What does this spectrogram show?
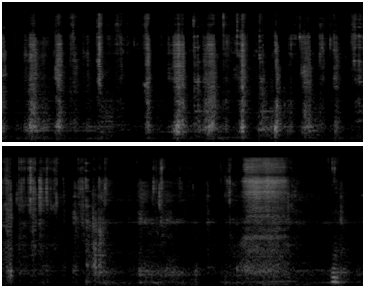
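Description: Faint close-up eating sounds: soft chewing and wet mouth clicks, with light ticks and taps while a balut egg is handled and cracked with a spoon, and a short louder rushing sound about nine seconds in.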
